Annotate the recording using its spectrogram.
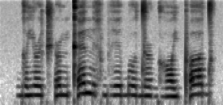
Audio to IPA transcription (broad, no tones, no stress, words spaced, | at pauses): ɡəjə˞t͡ʃʼə˞nkʼɛn ɪxbʱɪːɓʊːdə˞ ɡʱɔj pʼʌd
